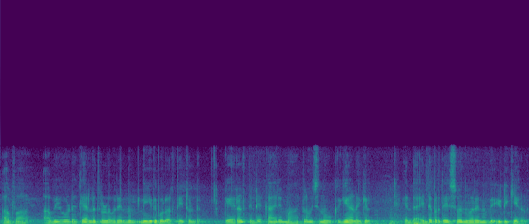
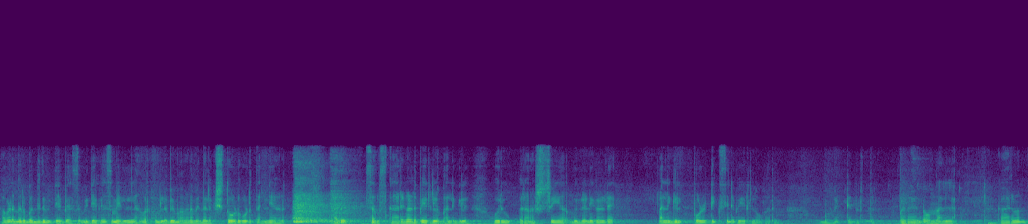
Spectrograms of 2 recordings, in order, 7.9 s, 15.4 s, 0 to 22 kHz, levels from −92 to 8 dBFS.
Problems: none marked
